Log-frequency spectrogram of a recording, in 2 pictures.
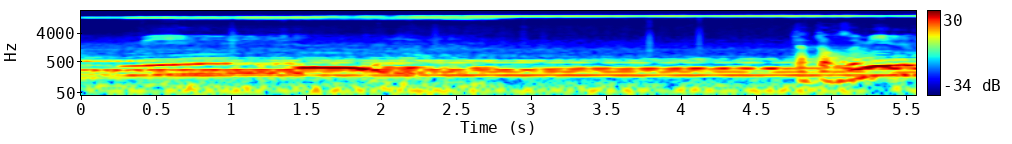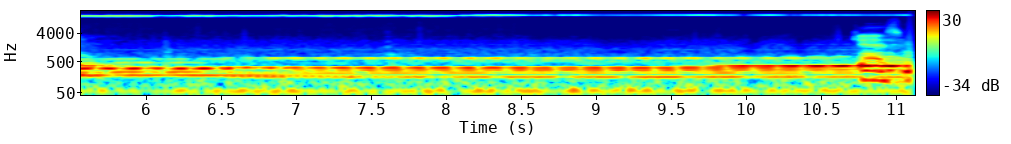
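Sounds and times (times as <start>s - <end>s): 
high-pitched test tone near 12,000 Hz: 0.0s - 11.1s
low rumble and hum: 0.0s - 11.1s
speech: 5.0s - 7.2s, 10.8s - 11.1s.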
